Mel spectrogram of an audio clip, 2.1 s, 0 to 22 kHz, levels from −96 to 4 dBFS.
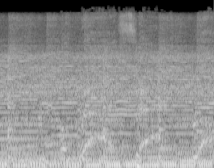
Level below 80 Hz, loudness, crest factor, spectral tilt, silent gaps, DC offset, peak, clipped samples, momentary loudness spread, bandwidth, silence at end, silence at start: -18 dBFS; -11 LUFS; 10 dB; -4 dB/octave; none; under 0.1%; 0 dBFS; under 0.1%; 1 LU; 17 kHz; 0 s; 0 s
